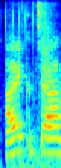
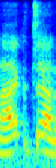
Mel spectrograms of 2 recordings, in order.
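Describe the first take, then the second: First: Put-on high pleading kid voice calling Ayako-chan; sweet higher child calling out; childlike call. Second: Higher, falling sing-song Ayako-chan; wheedling little kid calling out; childlike call. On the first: Child calls to big sister. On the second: Acted. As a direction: call her again, sweeter and higher. Child calls again, sweeter.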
